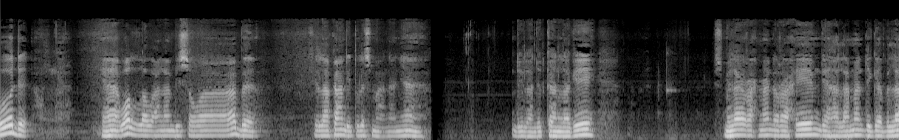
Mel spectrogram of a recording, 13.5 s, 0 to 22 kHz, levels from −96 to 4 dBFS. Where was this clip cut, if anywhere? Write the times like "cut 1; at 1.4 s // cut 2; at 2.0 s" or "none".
none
